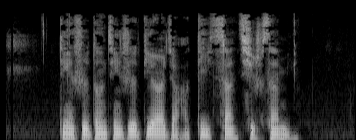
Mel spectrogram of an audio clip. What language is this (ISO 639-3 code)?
zho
